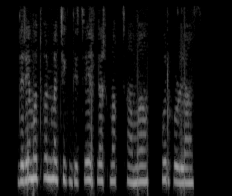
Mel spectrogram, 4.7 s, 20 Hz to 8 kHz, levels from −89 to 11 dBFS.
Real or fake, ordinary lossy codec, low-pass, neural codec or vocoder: fake; MP3, 32 kbps; 7.2 kHz; vocoder, 44.1 kHz, 128 mel bands every 512 samples, BigVGAN v2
